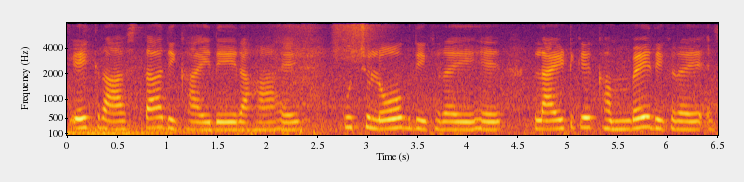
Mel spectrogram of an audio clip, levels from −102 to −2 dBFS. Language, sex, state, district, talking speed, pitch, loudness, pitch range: Hindi, female, Madhya Pradesh, Dhar, 145 wpm, 210 Hz, -16 LUFS, 200-235 Hz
